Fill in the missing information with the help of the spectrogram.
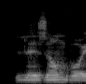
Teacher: we hit the s it reappears because of the vowel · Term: liaison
